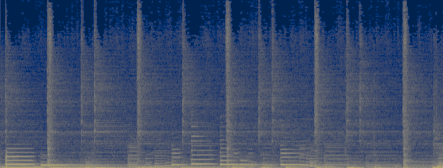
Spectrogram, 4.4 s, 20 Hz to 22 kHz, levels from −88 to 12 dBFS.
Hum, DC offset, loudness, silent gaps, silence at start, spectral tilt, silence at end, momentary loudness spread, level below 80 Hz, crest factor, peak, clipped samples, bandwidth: none; under 0.1%; -22 LUFS; none; 0 s; -6 dB/octave; 0 s; 7 LU; -26 dBFS; 14 dB; -6 dBFS; under 0.1%; over 20 kHz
